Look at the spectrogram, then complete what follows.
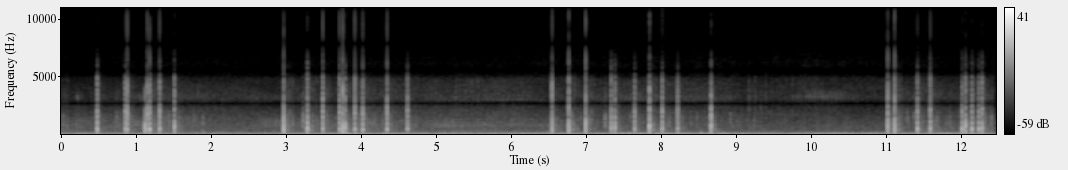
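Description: Distant fireworks display: sharp cracks and pops from bursting shells come in quick clusters every few seconds, over a low steady rumble.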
